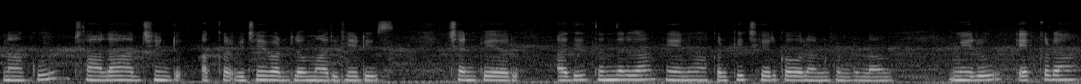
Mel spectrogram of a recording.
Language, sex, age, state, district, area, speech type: Telugu, female, 30-45, Andhra Pradesh, Eluru, urban, spontaneous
